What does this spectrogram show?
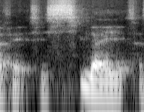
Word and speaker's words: Silae: Tout à fait, c'est Silae, ça s'écrit S-I-L-A-E.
